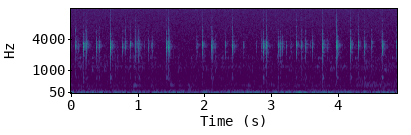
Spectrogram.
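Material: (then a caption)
Metal. Fingertips tap on the frame and tinted lenses of large, round, thin gold metal-frame sunglasses worn on the face. The result is a rapid, irregular run of light, sharp clicks with a bright, short-ringing tone around 3 kHz over a steady low hum.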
